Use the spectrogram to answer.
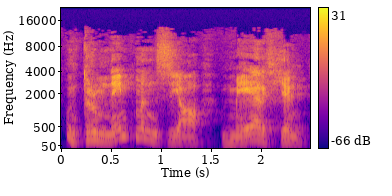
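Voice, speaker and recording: Animated Bavarian master carpenter. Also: male voice, medium pitch, slow, heavily acted. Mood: patient, amused. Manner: folksy, animated, chuckling speech with interjections. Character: good-natured older Bavarian master carpenter, easily amused. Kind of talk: German children's radio play acting.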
